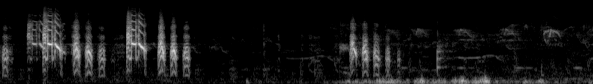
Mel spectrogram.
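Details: Grey francolin delivering two short bursts of harsh, loud squawking notes, then a pause, then fainter calling over low rumbling noise.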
